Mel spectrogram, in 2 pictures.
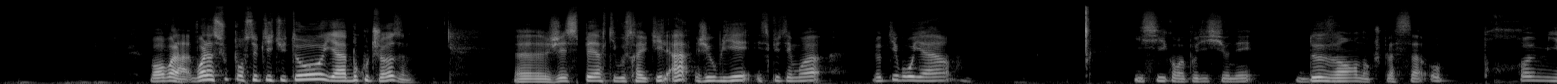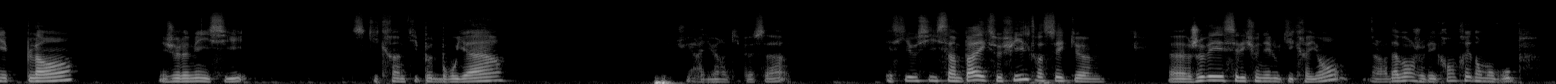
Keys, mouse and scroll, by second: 0.2 ctrl+z, 0.7 ctrl+shift+z, 1.6 click, 1.8 middle click, 3.2 click, 4.1 middle click, 6.0 middle click, 7.3 click, 9.4 click, 10.2 click, 11.1-13.6 drag, 15.8 click, 16.5-18.5 drag, 18.0 right click, 18.7 middle click, 22.7-24.1 ctrl+drag, 24.3-25.5 ctrl+drag, 28.4 click, 29.5 click, 29.9 click, 30.5 click.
